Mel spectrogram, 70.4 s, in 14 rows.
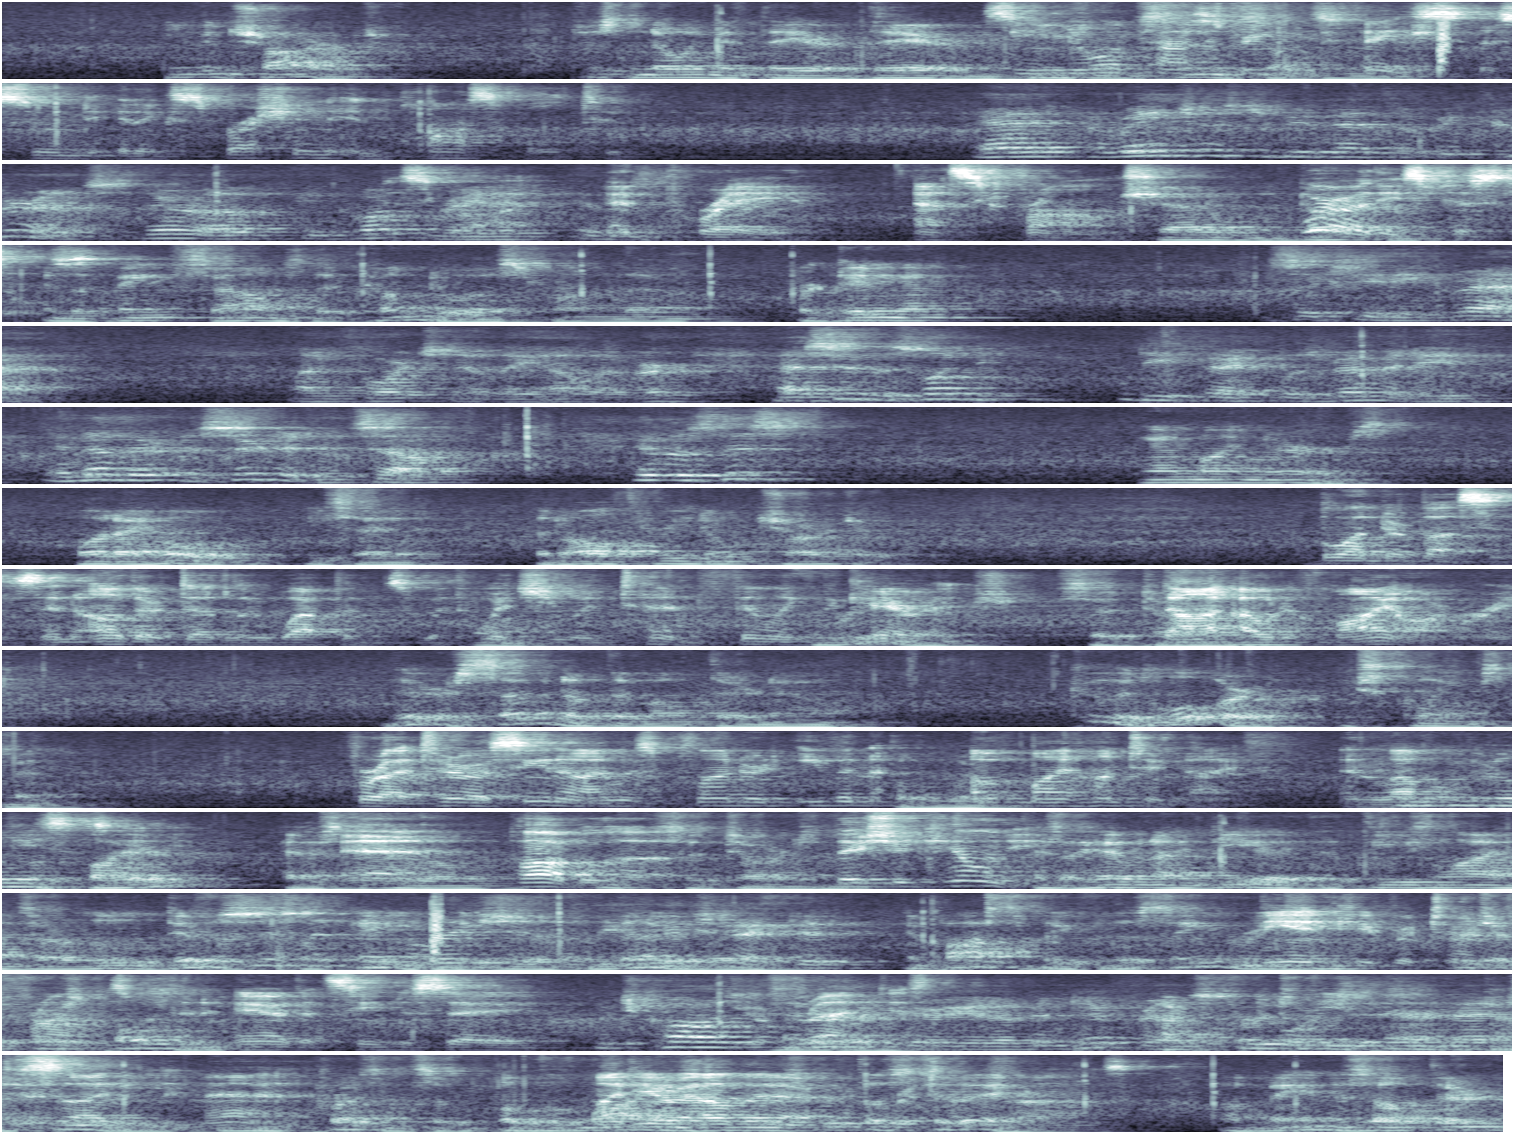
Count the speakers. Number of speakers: three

